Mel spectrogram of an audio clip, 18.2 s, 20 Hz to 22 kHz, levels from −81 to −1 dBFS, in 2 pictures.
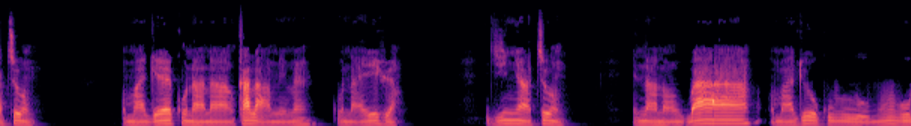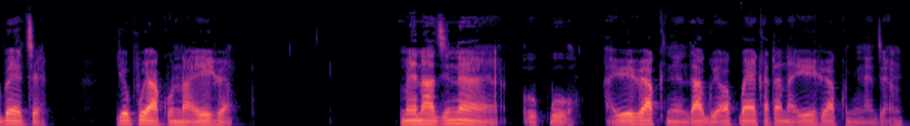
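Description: At 7.11 to 7.14 s and again at 16.51 s, between "zenze agu ya" and "katar na", a corrupt frame decoded yields a brief chirp, squeak, blip or burst of noise: flipped bits misdirect gains, scattering energy off-frequency. The first, one frame, peaks near -10 dBFS; the second, about two frames, near -25 dBFS.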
